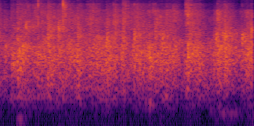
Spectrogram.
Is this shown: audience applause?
yes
